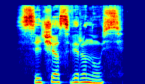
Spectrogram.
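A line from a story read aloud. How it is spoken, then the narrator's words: Suddenly hoarse voice. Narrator (Russian): неожиданно осипшим голосом сказал он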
